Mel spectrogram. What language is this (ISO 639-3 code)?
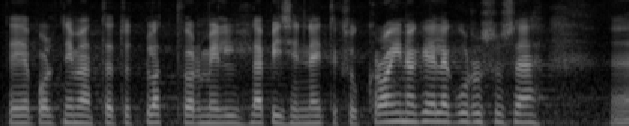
est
